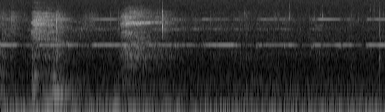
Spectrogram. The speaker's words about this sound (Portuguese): Temos aqui uma coisa a apitar, desculpem. É uma coisa, um caminhão. Carro. Oh, amor, sei lá. Um carro, os carros não apitam assim.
